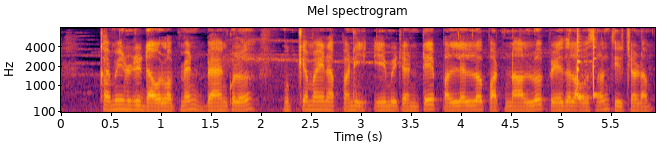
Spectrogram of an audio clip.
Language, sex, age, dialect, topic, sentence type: Telugu, male, 18-24, Southern, banking, statement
